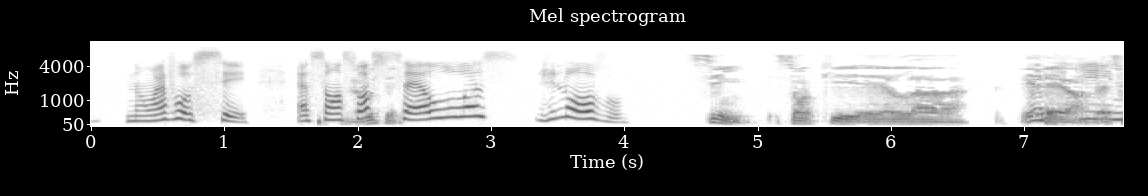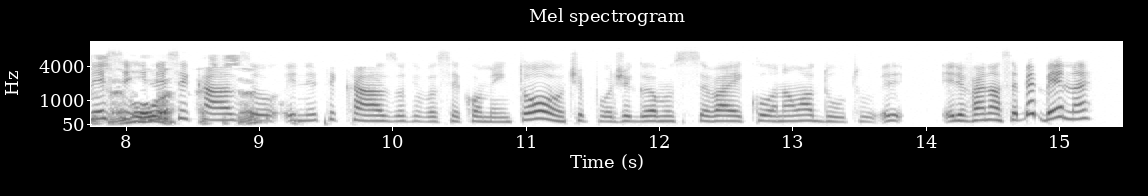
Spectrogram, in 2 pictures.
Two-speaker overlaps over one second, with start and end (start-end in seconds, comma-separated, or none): 7.4-9.1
